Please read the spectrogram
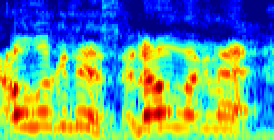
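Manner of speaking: imitating a gushing fan, pitched high; pointing out every detail like an eager fan; excited gushing. Imitating his excited friend, high eager gushing.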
